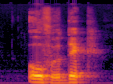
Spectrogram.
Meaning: inflection of overdekken: 1. first-person singular present indicative 2. second-person singular present indicative 3. imperative
- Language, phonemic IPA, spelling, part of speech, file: Dutch, /ovərˈdɛk/, overdek, noun / verb, Nl-overdek.ogg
